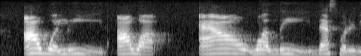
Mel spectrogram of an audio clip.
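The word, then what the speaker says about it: Al-Waleed: Well, I think I said his name wrong. Not Aloweed. I'm sorry. I think it was I think it was let me see if I can get this right. Al Walid.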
